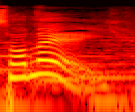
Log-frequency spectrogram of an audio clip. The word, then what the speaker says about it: Soleil: as I'm just told in the IRC by, when it was you and Retrix, I believe, it is pronounced Soleil.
